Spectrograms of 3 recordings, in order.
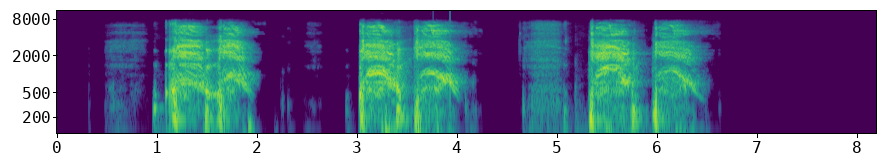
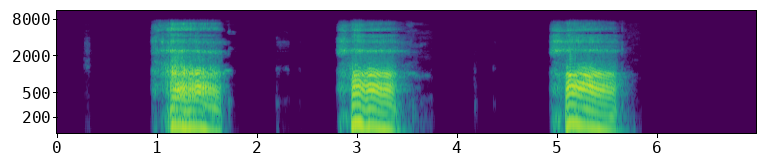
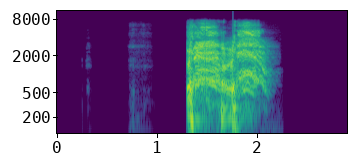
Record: {"three_cough_length": "8.2 s", "three_cough_amplitude": 32768, "three_cough_signal_mean_std_ratio": 0.47, "exhalation_length": "7.0 s", "exhalation_amplitude": 29250, "exhalation_signal_mean_std_ratio": 0.37, "cough_length": "2.9 s", "cough_amplitude": 32767, "cough_signal_mean_std_ratio": 0.43, "survey_phase": "beta (2021-08-13 to 2022-03-07)", "age": "45-64", "gender": "Male", "wearing_mask": "No", "symptom_none": true, "smoker_status": "Never smoked", "respiratory_condition_asthma": false, "respiratory_condition_other": false, "recruitment_source": "REACT", "submission_delay": "2 days", "covid_test_result": "Negative", "covid_test_method": "RT-qPCR", "influenza_a_test_result": "Negative", "influenza_b_test_result": "Negative"}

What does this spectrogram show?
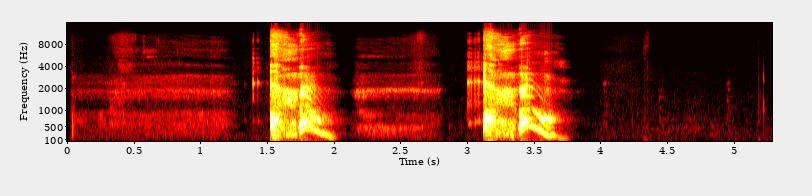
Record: {"cough_length": "5.3 s", "cough_amplitude": 32766, "cough_signal_mean_std_ratio": 0.31, "survey_phase": "alpha (2021-03-01 to 2021-08-12)", "age": "65+", "gender": "Female", "wearing_mask": "No", "symptom_shortness_of_breath": true, "smoker_status": "Never smoked", "respiratory_condition_asthma": true, "respiratory_condition_other": false, "recruitment_source": "REACT", "submission_delay": "20 days", "covid_test_result": "Negative", "covid_test_method": "RT-qPCR"}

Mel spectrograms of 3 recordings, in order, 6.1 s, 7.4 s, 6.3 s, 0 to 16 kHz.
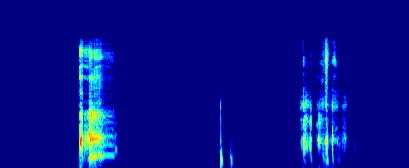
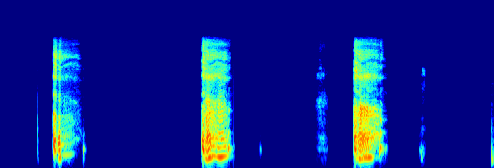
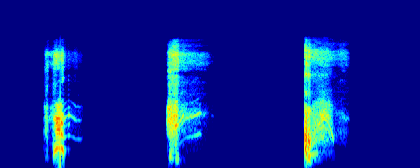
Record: {"cough_length": "6.1 s", "cough_amplitude": 26714, "cough_signal_mean_std_ratio": 0.17, "three_cough_length": "7.4 s", "three_cough_amplitude": 29127, "three_cough_signal_mean_std_ratio": 0.27, "exhalation_length": "6.3 s", "exhalation_amplitude": 29237, "exhalation_signal_mean_std_ratio": 0.23, "survey_phase": "beta (2021-08-13 to 2022-03-07)", "age": "65+", "gender": "Female", "wearing_mask": "No", "symptom_cough_any": true, "symptom_onset": "34 days", "smoker_status": "Ex-smoker", "respiratory_condition_asthma": false, "respiratory_condition_other": false, "recruitment_source": "Test and Trace", "submission_delay": "2 days", "covid_test_result": "Negative", "covid_test_method": "RT-qPCR"}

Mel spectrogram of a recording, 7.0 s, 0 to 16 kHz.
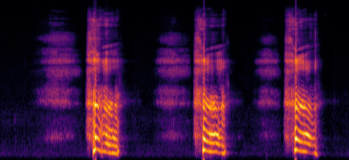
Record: {"exhalation_length": "7.0 s", "exhalation_amplitude": 32768, "exhalation_signal_mean_std_ratio": 0.38, "survey_phase": "alpha (2021-03-01 to 2021-08-12)", "age": "45-64", "gender": "Female", "wearing_mask": "No", "symptom_cough_any": true, "symptom_fatigue": true, "symptom_headache": true, "symptom_onset": "5 days", "smoker_status": "Ex-smoker", "respiratory_condition_asthma": false, "respiratory_condition_other": false, "recruitment_source": "Test and Trace", "submission_delay": "1 day", "covid_test_result": "Positive", "covid_test_method": "RT-qPCR", "covid_ct_value": 12.0, "covid_ct_gene": "ORF1ab gene", "covid_ct_mean": 12.3, "covid_viral_load": "92000000 copies/ml", "covid_viral_load_category": "High viral load (>1M copies/ml)"}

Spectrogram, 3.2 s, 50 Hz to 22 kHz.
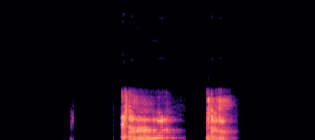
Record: {"cough_length": "3.2 s", "cough_amplitude": 32167, "cough_signal_mean_std_ratio": 0.38, "survey_phase": "beta (2021-08-13 to 2022-03-07)", "age": "45-64", "gender": "Female", "wearing_mask": "No", "symptom_cough_any": true, "symptom_runny_or_blocked_nose": true, "symptom_sore_throat": true, "symptom_fatigue": true, "symptom_fever_high_temperature": true, "symptom_headache": true, "symptom_loss_of_taste": true, "symptom_other": true, "symptom_onset": "5 days", "smoker_status": "Never smoked", "respiratory_condition_asthma": false, "respiratory_condition_other": true, "recruitment_source": "Test and Trace", "submission_delay": "2 days", "covid_test_result": "Positive", "covid_test_method": "RT-qPCR", "covid_ct_value": 18.8, "covid_ct_gene": "ORF1ab gene", "covid_ct_mean": 19.3, "covid_viral_load": "470000 copies/ml", "covid_viral_load_category": "Low viral load (10K-1M copies/ml)"}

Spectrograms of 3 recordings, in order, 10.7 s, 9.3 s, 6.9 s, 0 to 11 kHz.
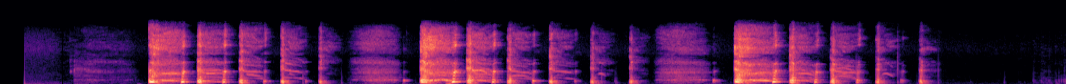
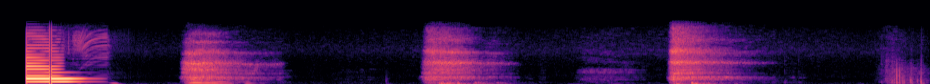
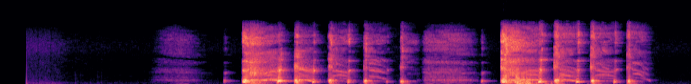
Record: {"three_cough_length": "10.7 s", "three_cough_amplitude": 28554, "three_cough_signal_mean_std_ratio": 0.34, "exhalation_length": "9.3 s", "exhalation_amplitude": 26979, "exhalation_signal_mean_std_ratio": 0.25, "cough_length": "6.9 s", "cough_amplitude": 29603, "cough_signal_mean_std_ratio": 0.37, "survey_phase": "beta (2021-08-13 to 2022-03-07)", "age": "45-64", "gender": "Female", "wearing_mask": "Yes", "symptom_cough_any": true, "symptom_runny_or_blocked_nose": true, "symptom_sore_throat": true, "symptom_headache": true, "symptom_onset": "12 days", "smoker_status": "Never smoked", "respiratory_condition_asthma": false, "respiratory_condition_other": false, "recruitment_source": "REACT", "submission_delay": "2 days", "covid_test_result": "Positive", "covid_test_method": "RT-qPCR", "covid_ct_value": 30.3, "covid_ct_gene": "E gene", "influenza_a_test_result": "Negative", "influenza_b_test_result": "Negative"}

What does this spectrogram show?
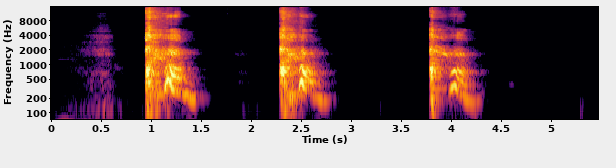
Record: {"three_cough_length": "5.5 s", "three_cough_amplitude": 32768, "three_cough_signal_mean_std_ratio": 0.33, "survey_phase": "beta (2021-08-13 to 2022-03-07)", "age": "18-44", "gender": "Female", "wearing_mask": "No", "symptom_none": true, "smoker_status": "Never smoked", "respiratory_condition_asthma": true, "respiratory_condition_other": false, "recruitment_source": "REACT", "submission_delay": "5 days", "covid_test_result": "Negative", "covid_test_method": "RT-qPCR"}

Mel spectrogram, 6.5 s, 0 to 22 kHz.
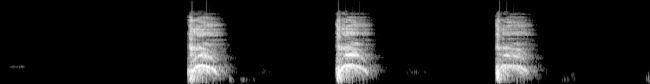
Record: {"three_cough_length": "6.5 s", "three_cough_amplitude": 10593, "three_cough_signal_mean_std_ratio": 0.3, "survey_phase": "beta (2021-08-13 to 2022-03-07)", "age": "45-64", "gender": "Male", "wearing_mask": "No", "symptom_change_to_sense_of_smell_or_taste": true, "smoker_status": "Ex-smoker", "respiratory_condition_asthma": false, "respiratory_condition_other": false, "recruitment_source": "REACT", "submission_delay": "2 days", "covid_test_result": "Negative", "covid_test_method": "RT-qPCR"}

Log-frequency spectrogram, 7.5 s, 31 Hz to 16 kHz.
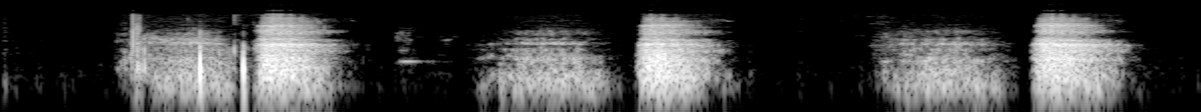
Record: {"exhalation_length": "7.5 s", "exhalation_amplitude": 12444, "exhalation_signal_mean_std_ratio": 0.37, "survey_phase": "beta (2021-08-13 to 2022-03-07)", "age": "45-64", "gender": "Male", "wearing_mask": "Yes", "symptom_none": true, "smoker_status": "Never smoked", "respiratory_condition_asthma": false, "respiratory_condition_other": false, "recruitment_source": "REACT", "submission_delay": "3 days", "covid_test_result": "Negative", "covid_test_method": "RT-qPCR", "influenza_a_test_result": "Negative", "influenza_b_test_result": "Negative"}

